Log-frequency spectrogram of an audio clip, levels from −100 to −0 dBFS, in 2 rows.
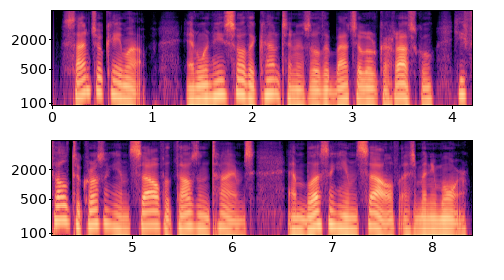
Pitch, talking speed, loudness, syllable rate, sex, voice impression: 115 Hz, 195 wpm, -18 LUFS, 5.7 syllables/s, male, masculine, adult-like, relaxed, slightly weak, soft, fluent, slightly raspy, intellectual, calm, friendly, reassuring, slightly wild, kind, slightly modest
